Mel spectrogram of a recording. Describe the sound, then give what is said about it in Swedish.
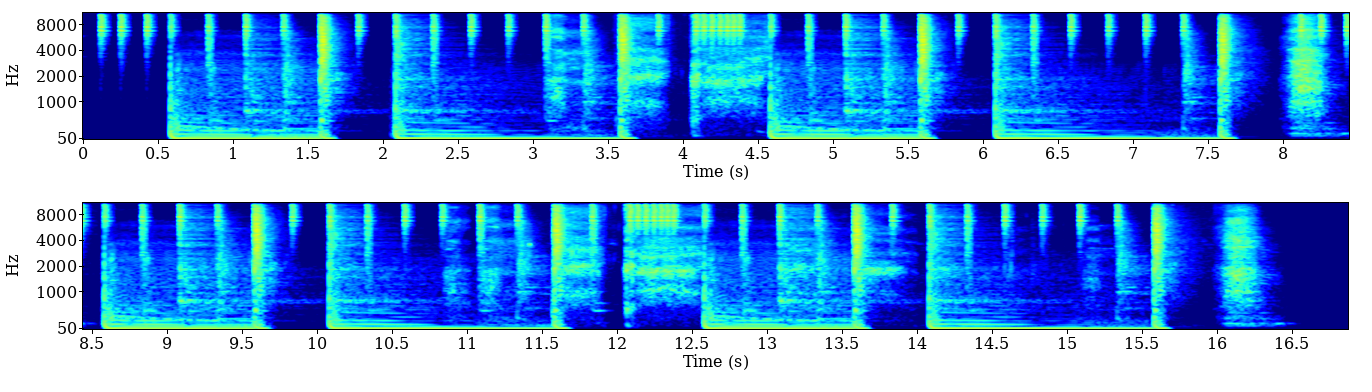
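A loud pop song with vocals plays on its own, in punchy repeating bursts with heavy bass and short breaks between phrases. “vad är detta för väskmusik jag hör?”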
